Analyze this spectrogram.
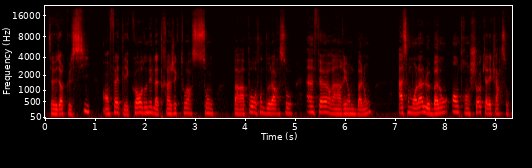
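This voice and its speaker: A man, maybe a young teacher, explains exam answers in a loose, chatty voice at an ordinary middle pitch. He stumbles, backs up and fixes his own words as he goes, with plenty of fillers. He sounds a little tired, like he is working late into the night. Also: steady tone, moderate pace, a little mellow. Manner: conversational, many fillers and self-corrections. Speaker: physics teacher. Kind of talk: casual exam walkthrough.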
